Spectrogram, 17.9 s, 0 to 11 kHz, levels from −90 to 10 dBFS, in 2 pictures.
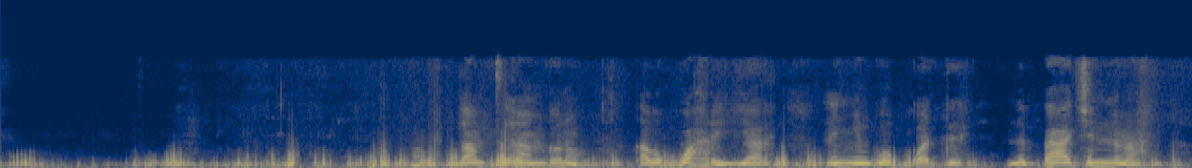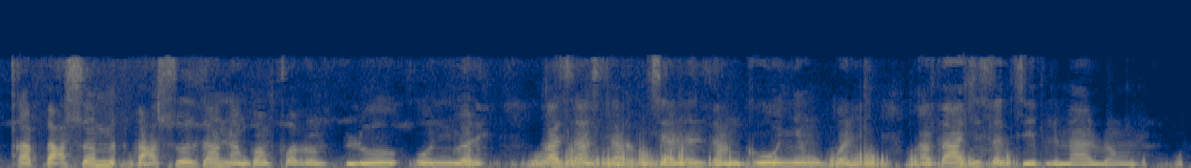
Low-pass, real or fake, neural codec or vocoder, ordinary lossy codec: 7.2 kHz; fake; codec, 16 kHz, 6 kbps, DAC; AAC, 32 kbps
